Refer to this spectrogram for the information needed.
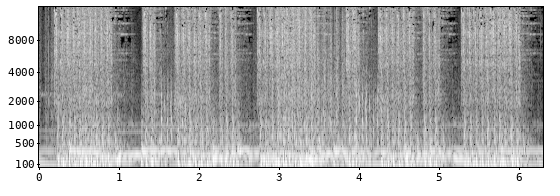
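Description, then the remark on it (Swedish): Sustained bursts of loud automatic gunfire, with tracer rounds fired high into the sky over a city centre: rapid rattling volleys running almost continuously with only brief pauses, a dense crackling barrage with a low steady hum beneath it. “En massa spårljus högt upp i himlen inne i centrum. Jag tänkte, vad är det för jädra tokar som skjuter upp i luften?”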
